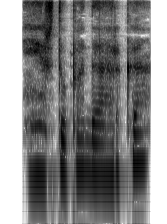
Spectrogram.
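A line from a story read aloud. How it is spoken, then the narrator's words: Hoarse whisper. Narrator (Russian): хрипло прошептал Роберт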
